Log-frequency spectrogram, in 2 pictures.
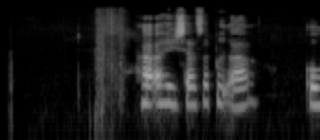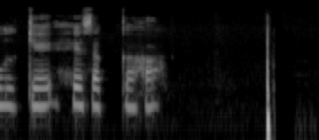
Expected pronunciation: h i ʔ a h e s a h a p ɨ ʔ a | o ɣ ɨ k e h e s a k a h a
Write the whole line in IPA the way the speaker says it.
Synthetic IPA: h a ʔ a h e ʃ a s a p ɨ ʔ a | o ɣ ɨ k e h e s a k a h a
